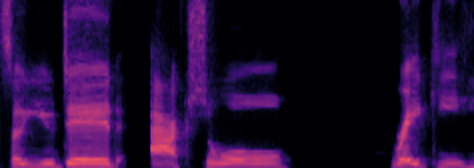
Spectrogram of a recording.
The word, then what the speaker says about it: Reiki: Reiki. – When I think of Reiki healing, I think of like someone like is a room.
